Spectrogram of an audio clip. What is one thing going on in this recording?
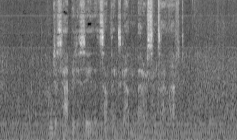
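A young man speaks calmly and quietly.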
